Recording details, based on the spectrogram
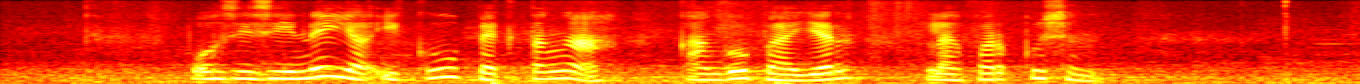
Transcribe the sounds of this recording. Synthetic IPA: posis̬inejaʔikub̥ɛ̤k̚t̪əŋah | kaŋɡob̥a̤jər | lɛfərkusən

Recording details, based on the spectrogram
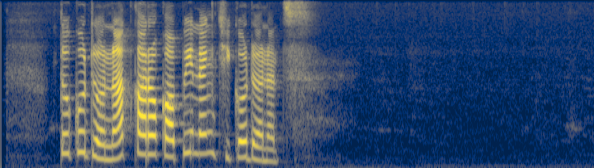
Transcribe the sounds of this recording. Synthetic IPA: t̪ukuɖ̥o̤nɔt̪̚kaɾokɔpinɪŋd̥ʒ̥i̤koɖa̤nət̪s

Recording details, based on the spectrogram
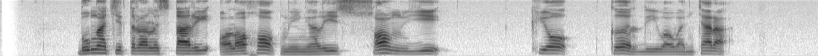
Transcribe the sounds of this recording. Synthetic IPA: buŋat͡ʃit̪ɾalɛst̪aɾiɔlɔhɔk̚niŋalisɔŋji | kʰjo | kərdiwawaɲt͡ʃaɾa

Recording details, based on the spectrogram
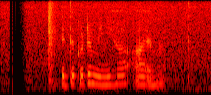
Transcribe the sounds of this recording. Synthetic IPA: ed̪okoʈəminiɦaːʔa̰ːemɐ̰t̪

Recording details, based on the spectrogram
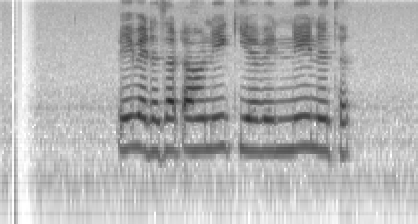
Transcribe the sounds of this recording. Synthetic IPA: meːʋɛɖəsaʈaɦəneːkijəʋenːeːnɛt̪ə

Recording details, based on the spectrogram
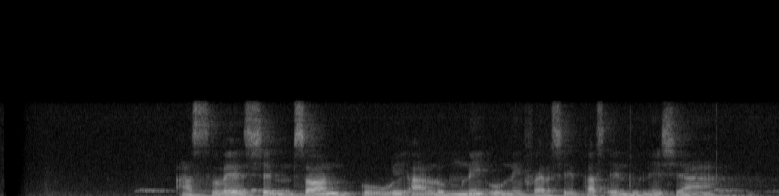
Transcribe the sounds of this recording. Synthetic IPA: ʔaslesimsɔnkṵwiʔa̰lumniʔunifɛrsit̪asind̪onesia

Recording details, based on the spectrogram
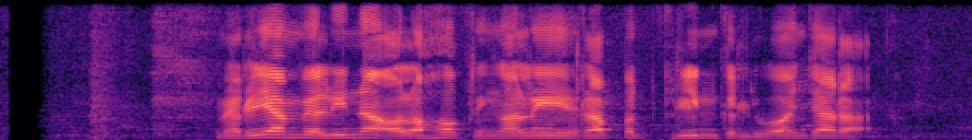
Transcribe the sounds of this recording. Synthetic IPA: maɾiambelinaɔlɔɦɔk̚t̪iŋaliɾapət̪̚ɡ̥ɾinkərdiwwaɲt͡ʃaɾa̰

